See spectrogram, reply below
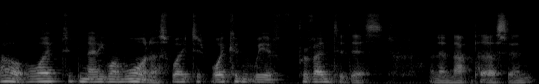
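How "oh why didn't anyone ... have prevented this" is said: higher, louder mock protest; dismayed complaint. People asking why nobody warned them, imitated dismay. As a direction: imitate people wailing in hindsight.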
